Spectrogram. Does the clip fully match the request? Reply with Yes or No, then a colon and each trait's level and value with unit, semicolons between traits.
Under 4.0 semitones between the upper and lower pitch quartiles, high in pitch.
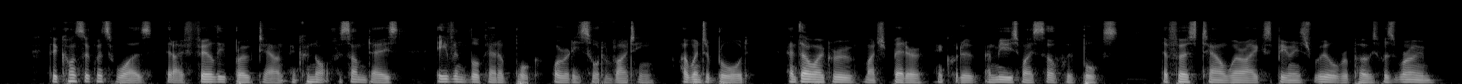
No: average, 3.0 semitones; low, 105 Hz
